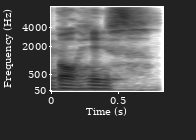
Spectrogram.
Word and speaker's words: Bourhis: name is it French it's technically bhes what's bhes bhes is the French pronunciation of my last name but we we butchered that when we my family came to the US oh I I didn't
